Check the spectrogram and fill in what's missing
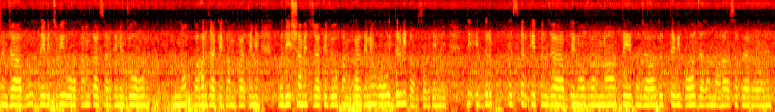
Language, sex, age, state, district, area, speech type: Punjabi, female, 30-45, Punjab, Mansa, urban, spontaneous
